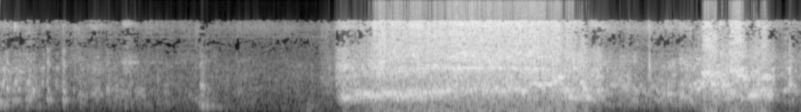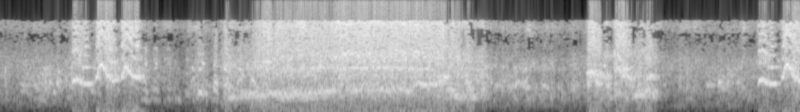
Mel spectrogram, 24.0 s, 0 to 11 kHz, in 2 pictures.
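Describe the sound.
Alleged Bigfoot vocalizations from a 1978 recording in the High Sierra of California: loud, harsh chattering and yelping calls that begin after a quieter opening and run in long, dense stretches.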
